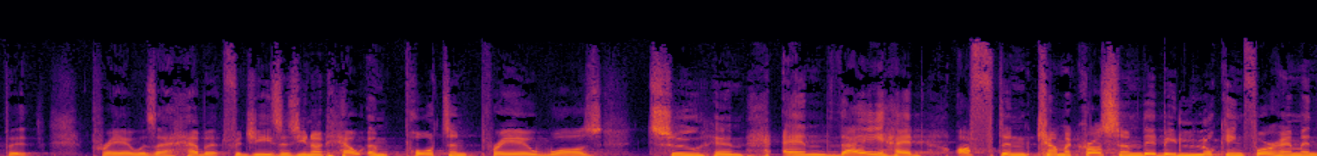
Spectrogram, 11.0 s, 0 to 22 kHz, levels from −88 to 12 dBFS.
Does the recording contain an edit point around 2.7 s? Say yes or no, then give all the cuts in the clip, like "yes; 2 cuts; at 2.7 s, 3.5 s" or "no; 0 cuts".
yes; 1 cut; at 2.7 s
